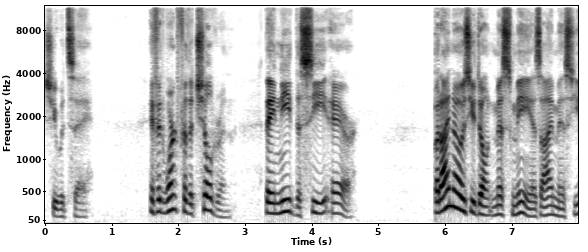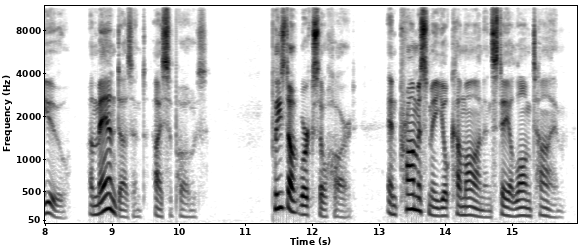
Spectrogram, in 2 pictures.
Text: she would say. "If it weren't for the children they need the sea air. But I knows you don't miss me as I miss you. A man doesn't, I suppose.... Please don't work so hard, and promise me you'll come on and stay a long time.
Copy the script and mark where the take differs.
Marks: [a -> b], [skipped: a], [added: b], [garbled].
she would say. "If it weren't for the children they need the sea air. But I knows you don't miss me as I miss you. A man doesn't, I suppose.... Please don't work so hard, and promise me you'll come on and stay a long time.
